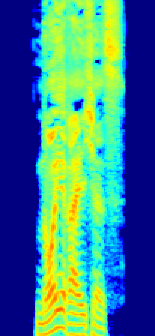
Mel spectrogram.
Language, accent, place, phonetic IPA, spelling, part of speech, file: German, Germany, Berlin, [ˈnɔɪ̯ʁaɪ̯çəs], neureiches, adjective, De-neureiches.ogg
- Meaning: strong/mixed nominative/accusative neuter singular of neureich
